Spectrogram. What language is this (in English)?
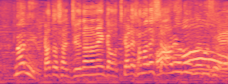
Japanese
